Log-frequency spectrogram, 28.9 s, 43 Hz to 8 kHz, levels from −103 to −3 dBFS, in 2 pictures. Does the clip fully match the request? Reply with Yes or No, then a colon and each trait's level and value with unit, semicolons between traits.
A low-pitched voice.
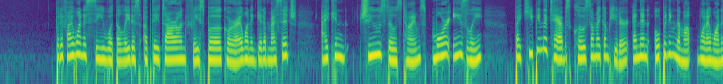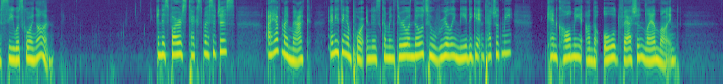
No: high, 215 Hz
